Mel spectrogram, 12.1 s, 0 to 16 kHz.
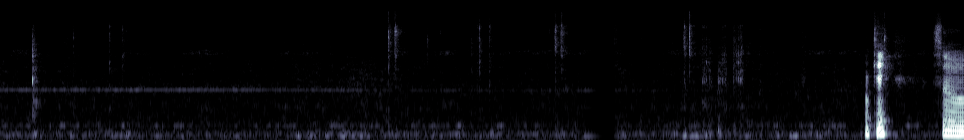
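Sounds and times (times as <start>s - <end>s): computer clicks: 4.8s - 6.3s, 6.9s - 7.2s, 8.4s - 9.4s.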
